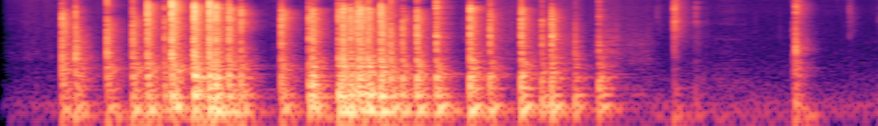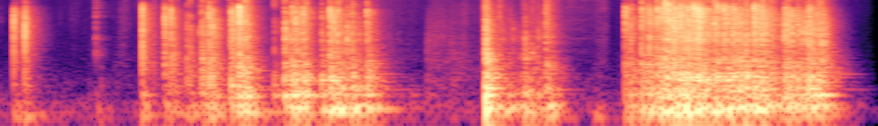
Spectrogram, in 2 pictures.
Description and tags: Suction cups coming off in the bath. Please write in the comments where you used this sound. Thanks!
